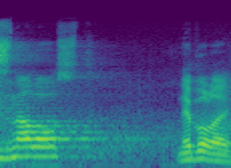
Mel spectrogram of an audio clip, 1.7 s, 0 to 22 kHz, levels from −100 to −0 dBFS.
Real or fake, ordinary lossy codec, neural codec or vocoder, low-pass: real; Opus, 64 kbps; none; 14.4 kHz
